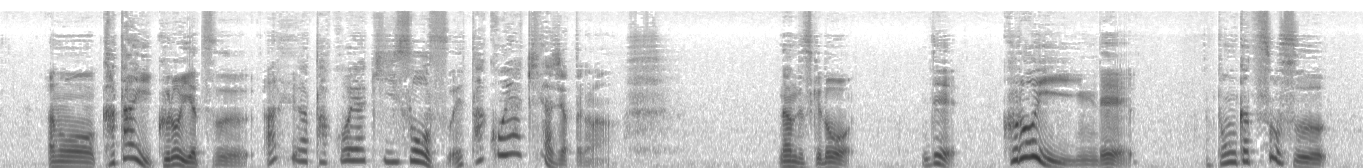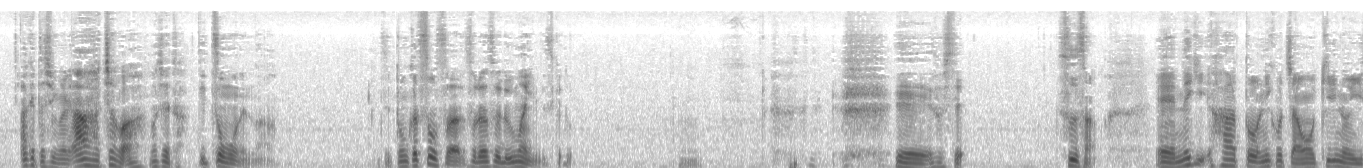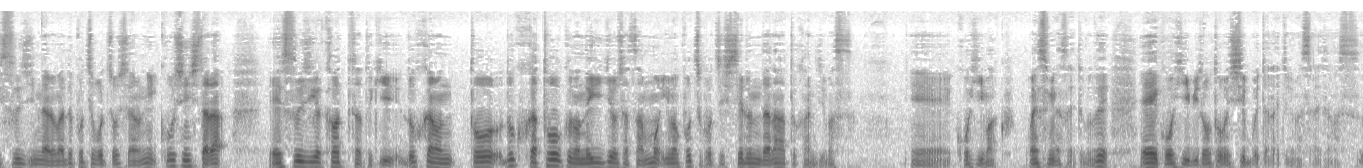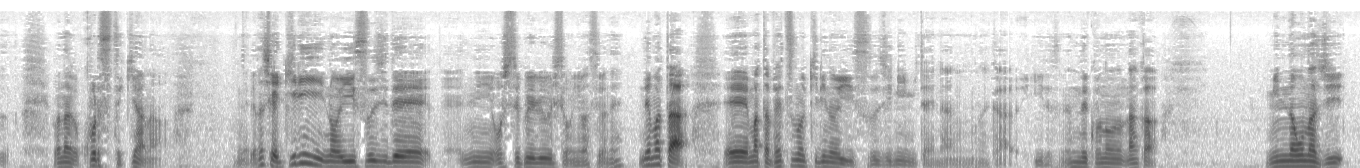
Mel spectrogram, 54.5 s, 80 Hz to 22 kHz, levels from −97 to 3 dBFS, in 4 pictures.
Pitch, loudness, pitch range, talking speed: 115 Hz, -33 LUFS, 105-140 Hz, 345 characters per minute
